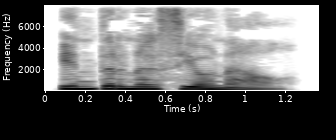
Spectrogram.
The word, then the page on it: internasional: indonesian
